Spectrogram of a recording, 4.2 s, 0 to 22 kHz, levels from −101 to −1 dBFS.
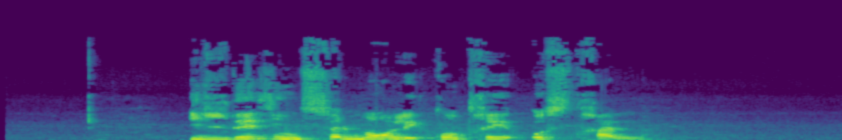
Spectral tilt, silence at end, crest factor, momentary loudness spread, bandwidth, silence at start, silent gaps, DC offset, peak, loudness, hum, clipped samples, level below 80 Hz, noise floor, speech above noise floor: -4 dB/octave; 1 s; 16 dB; 7 LU; 16 kHz; 0.95 s; none; under 0.1%; -2 dBFS; -15 LUFS; none; under 0.1%; -64 dBFS; -60 dBFS; 45 dB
